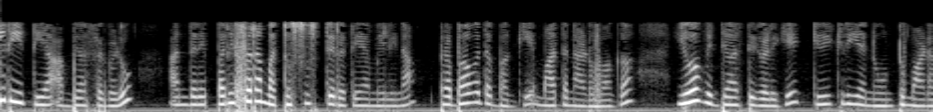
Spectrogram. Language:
Kannada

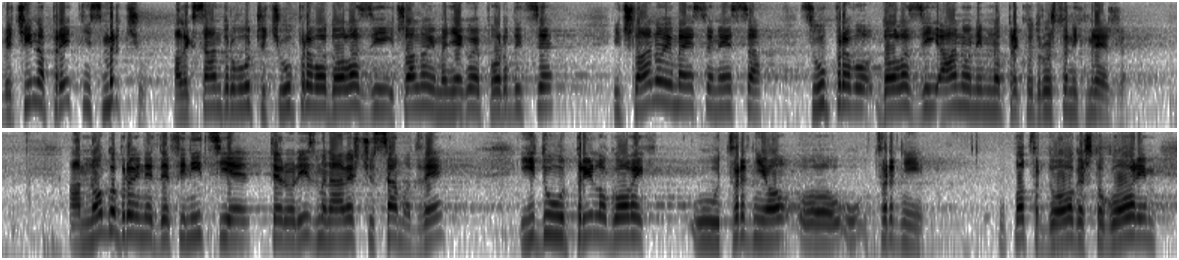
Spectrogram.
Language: Serbian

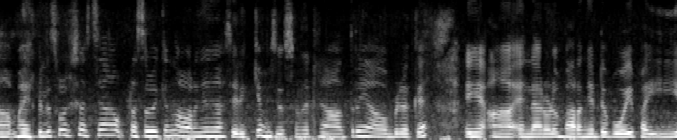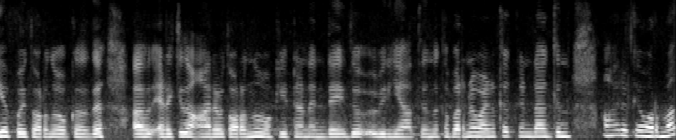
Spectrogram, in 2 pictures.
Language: Malayalam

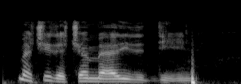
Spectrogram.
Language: Kabyle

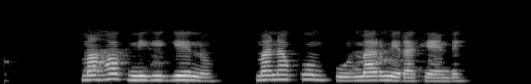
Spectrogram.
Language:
Luo (Kenya and Tanzania)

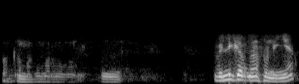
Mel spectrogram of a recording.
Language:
Tamil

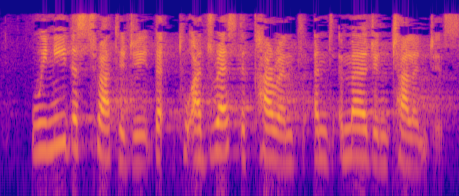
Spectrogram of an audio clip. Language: English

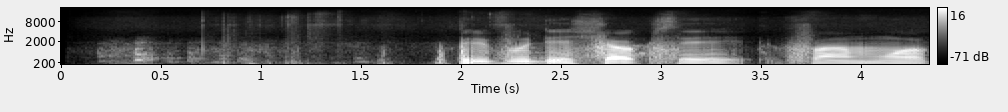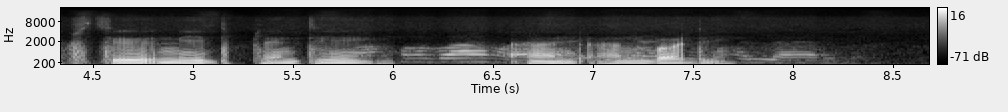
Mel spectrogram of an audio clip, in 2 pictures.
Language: Nigerian Pidgin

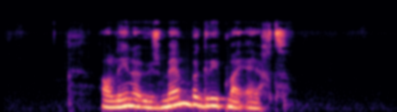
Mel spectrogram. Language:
Western Frisian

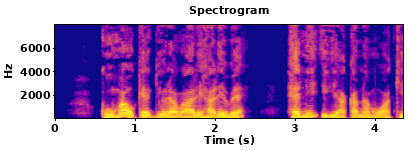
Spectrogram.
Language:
Kikuyu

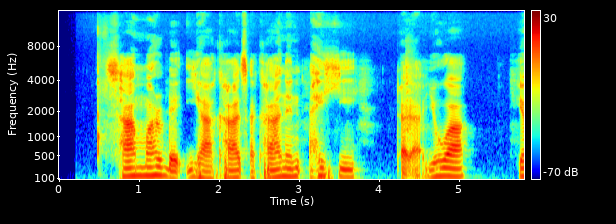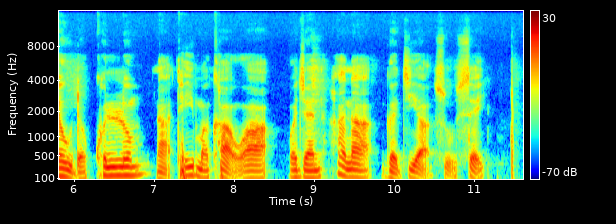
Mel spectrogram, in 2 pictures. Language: Hausa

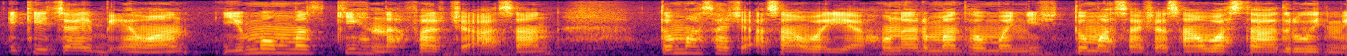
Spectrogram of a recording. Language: Kashmiri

